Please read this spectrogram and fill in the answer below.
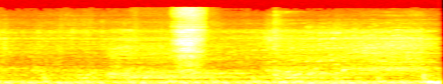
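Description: Low, steady rumble from a horror film trailer's soundtrack, with one short hiss like a sharp breath about two seconds in.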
